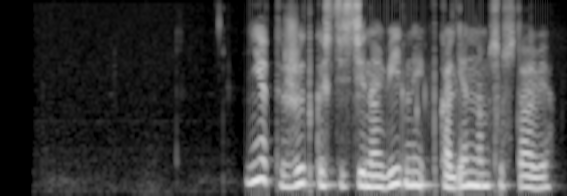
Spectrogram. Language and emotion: Russian, neutral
